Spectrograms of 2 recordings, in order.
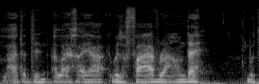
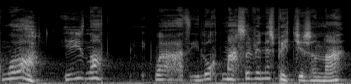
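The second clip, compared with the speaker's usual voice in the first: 2 high, incredulous what; 3 pitch jumps way up in stunned disbelief; 4 retelling his shock at the skinny opponent; 10 semitones higher, 4 dB quieter than usual. Retold or imitated.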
